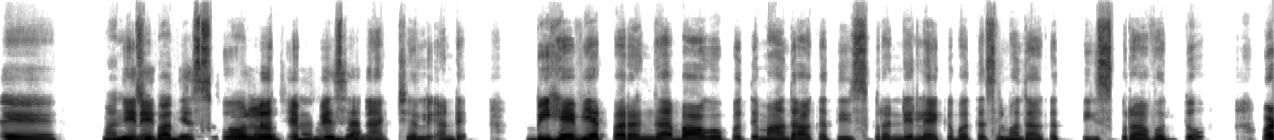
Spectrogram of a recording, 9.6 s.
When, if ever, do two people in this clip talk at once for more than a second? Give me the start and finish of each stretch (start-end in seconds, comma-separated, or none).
0.9-2.7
